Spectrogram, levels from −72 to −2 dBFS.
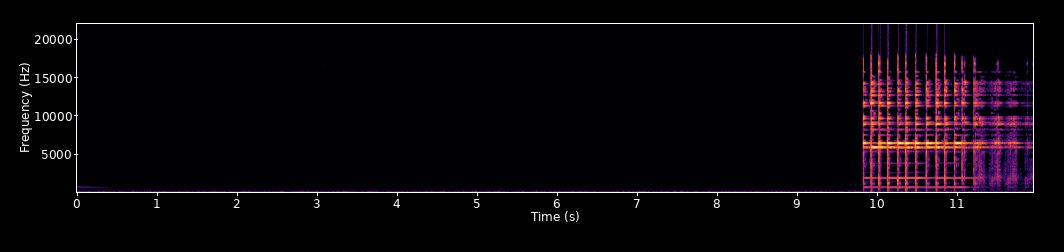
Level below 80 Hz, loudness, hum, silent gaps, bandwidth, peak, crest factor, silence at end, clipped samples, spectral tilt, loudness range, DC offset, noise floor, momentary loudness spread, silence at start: -56 dBFS; -10 LUFS; none; none; 18 kHz; 0 dBFS; 20 dB; 0.05 s; under 0.1%; 2.5 dB/octave; 6 LU; under 0.1%; -55 dBFS; 16 LU; 9.8 s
